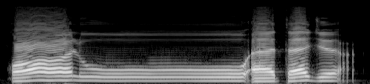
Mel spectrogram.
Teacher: jalurnya Imam syatibi jalur Imam syatibi maka dia panjangnya empat harakat kita harus memanjangkan empat harakat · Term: Mad Jaiz munfasil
